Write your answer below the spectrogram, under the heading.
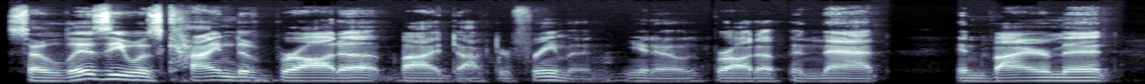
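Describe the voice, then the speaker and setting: A man's voice: deep voice, normal speed, fairly bright tone, no room sound. Dry-voiced Texan man, rambling and loose. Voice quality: dry sounding voice. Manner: loose, rambling, laughing storyteller. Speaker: guest comedian. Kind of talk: casual podcast chat.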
